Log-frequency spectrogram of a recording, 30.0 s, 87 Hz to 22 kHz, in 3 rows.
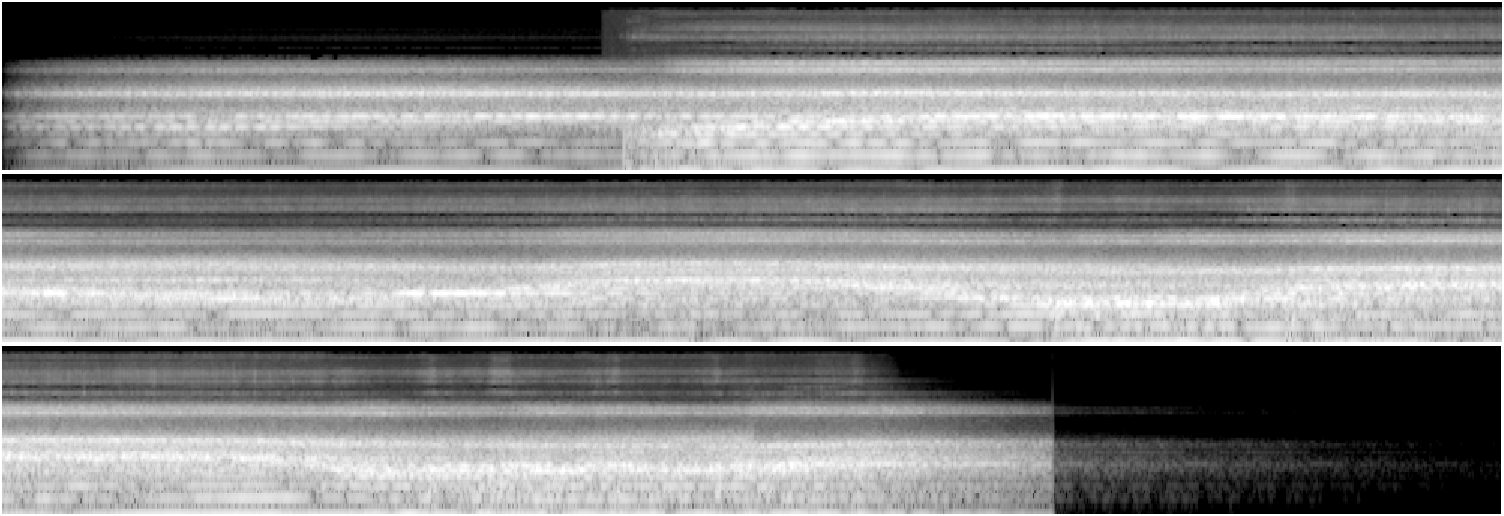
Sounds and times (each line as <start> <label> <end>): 0.0 Mongolian drone chant 27.0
